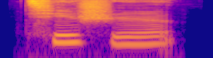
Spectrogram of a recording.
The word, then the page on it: 其实: qí shí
